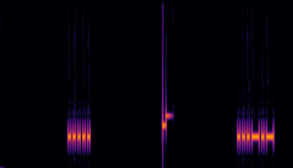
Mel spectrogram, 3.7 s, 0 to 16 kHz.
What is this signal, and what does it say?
Morse code, heard as a keyed tone, about 40 wpm, 700 Hz. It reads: 5 <SK>
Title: Single Character (Letter:Number:Punctuation:Prosign) Alt 40wpm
